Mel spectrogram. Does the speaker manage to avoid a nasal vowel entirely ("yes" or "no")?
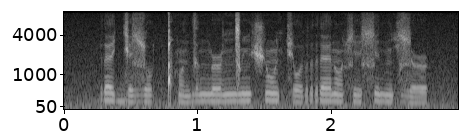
no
